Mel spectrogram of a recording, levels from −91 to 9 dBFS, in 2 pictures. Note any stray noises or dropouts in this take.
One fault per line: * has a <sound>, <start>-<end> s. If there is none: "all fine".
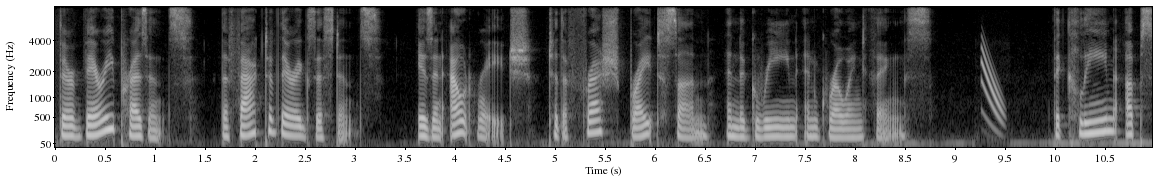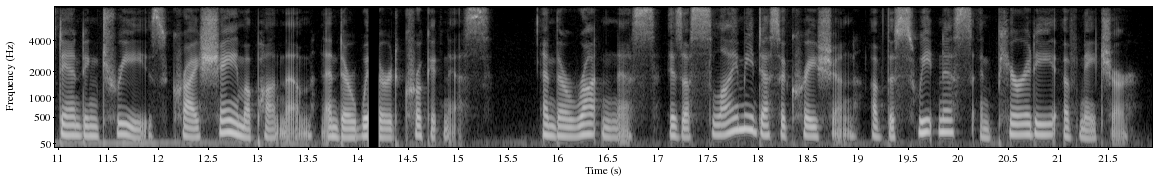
* has a chirp, 9.3-9.5 s
* has a dropout, 14.1-14.2 s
